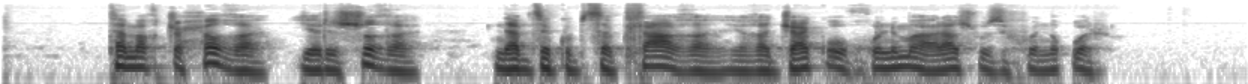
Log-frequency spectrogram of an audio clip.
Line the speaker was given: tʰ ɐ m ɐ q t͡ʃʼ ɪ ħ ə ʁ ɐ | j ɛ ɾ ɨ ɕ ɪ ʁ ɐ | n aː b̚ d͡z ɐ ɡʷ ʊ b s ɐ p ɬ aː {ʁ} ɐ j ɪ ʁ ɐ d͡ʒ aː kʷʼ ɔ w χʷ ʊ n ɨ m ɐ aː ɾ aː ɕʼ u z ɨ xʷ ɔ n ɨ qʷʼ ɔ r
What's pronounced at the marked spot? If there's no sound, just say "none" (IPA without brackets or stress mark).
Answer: ʁ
